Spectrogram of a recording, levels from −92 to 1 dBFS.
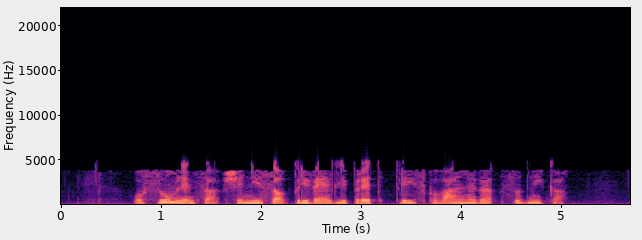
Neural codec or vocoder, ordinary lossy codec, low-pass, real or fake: vocoder, 44.1 kHz, 128 mel bands every 256 samples, BigVGAN v2; AAC, 16 kbps; 19.8 kHz; fake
